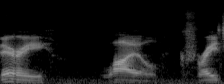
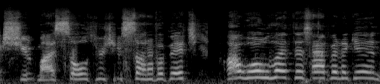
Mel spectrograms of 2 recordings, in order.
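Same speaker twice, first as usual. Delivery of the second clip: very high, angry, in-character shouting; 4 dB louder than usual. Giving an example of what the character will shout in a fight: yelling in character. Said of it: "I'm gonna be yelling things like".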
